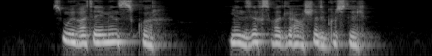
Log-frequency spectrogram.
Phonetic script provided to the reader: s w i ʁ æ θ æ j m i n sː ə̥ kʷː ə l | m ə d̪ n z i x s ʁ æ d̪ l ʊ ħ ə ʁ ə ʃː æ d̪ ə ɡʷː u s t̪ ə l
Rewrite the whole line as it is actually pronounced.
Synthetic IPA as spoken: s w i ʁ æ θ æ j m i n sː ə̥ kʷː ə ɾ | m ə n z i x s ʁ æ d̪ l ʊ ħ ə ʁ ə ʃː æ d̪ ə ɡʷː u s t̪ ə l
